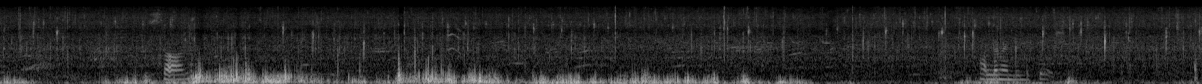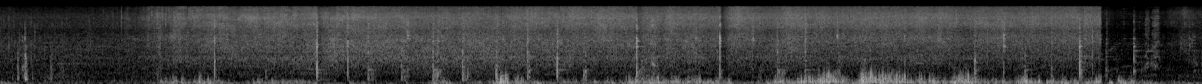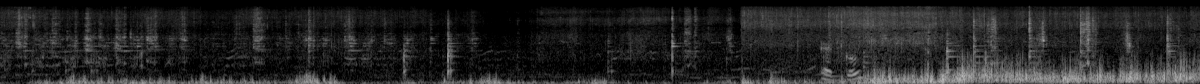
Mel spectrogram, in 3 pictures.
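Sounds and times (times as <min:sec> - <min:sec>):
food sizzling in hot oil: 0:00.0 - 0:36.0
metal spatula scraping a pan: 0:13.3 - 0:31.5, 0:32.7 - 0:36.0.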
